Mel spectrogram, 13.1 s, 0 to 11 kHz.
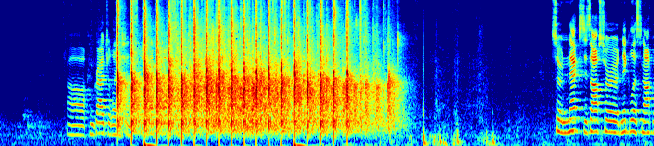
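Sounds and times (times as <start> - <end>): loud regular hand claps: 2.2 - 8.4
applause from small audience: 2.3 - 8.3.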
